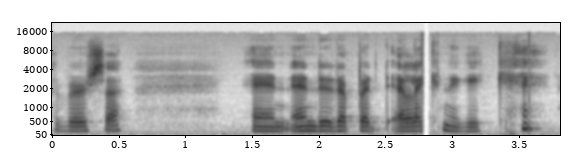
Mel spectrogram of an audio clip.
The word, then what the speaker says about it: Aleknagik: I'm from Aleknagik. The way we pronounce it is Aleknagik, and the root word for this term means a wrong way.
